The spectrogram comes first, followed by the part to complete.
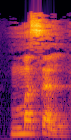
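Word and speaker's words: muscle: now silent letter सी मसल आपने देखा एम यू एस सी एल ई बट इसमें क्या आएगा मसल हमने मस्क कल नहीं बोला है मिसलेनियस मिसलेनियस एेंट एसेंट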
